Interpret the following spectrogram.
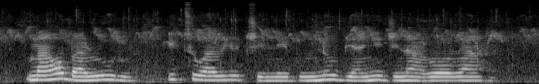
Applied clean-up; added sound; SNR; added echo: none; Rain; 19 dB; none.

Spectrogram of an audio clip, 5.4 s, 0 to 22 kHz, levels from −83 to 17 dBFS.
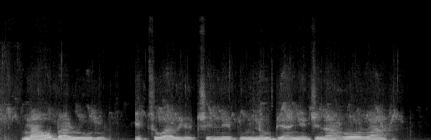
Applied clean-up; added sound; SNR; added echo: neural mask model RNNoise.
